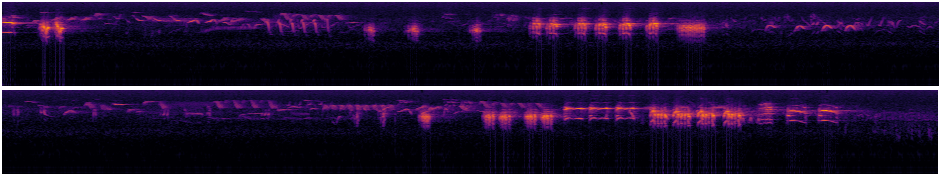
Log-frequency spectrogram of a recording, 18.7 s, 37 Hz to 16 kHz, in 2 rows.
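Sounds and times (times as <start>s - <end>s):
great reed warbler song: 0.0s - 18.7s.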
